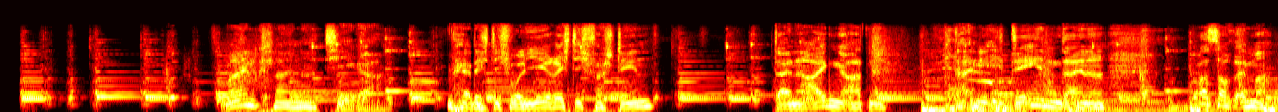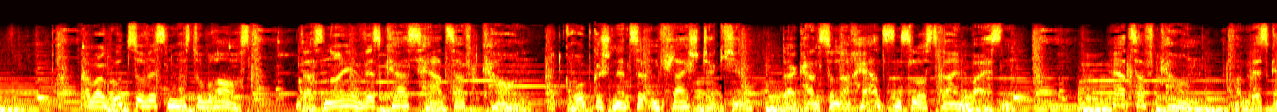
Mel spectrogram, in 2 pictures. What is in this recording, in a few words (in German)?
Werbung Freundlich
